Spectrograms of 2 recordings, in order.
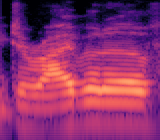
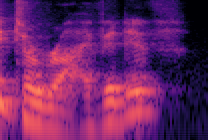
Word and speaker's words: derivative: Isn't a goza like a derivative of a lambic? Did you say derivative? Derivative, right. Tomato. Derivative. I've never heard derivative. You put the emphasis on the wrong syllable.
